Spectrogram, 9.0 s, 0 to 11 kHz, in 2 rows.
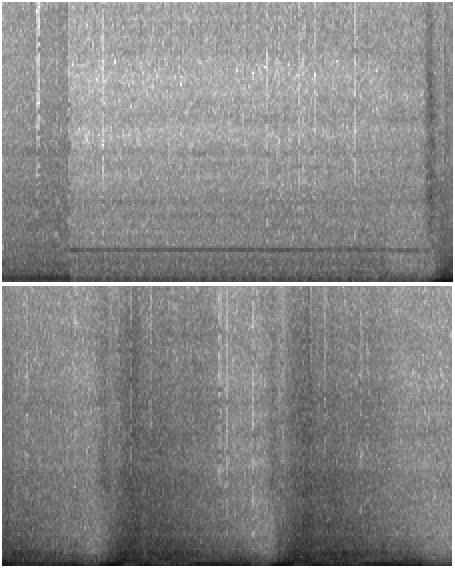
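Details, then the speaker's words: BMW E34 with new S52 engine after swapping to different camshafts: smooth idle then three clean rev blips rising and falling evenly, no knock or miss, mild valvetrain noise considered normal; engine healthy. "It sounds okay. Some valve train noise is about normal, but I think we're good, to be honest with you."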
